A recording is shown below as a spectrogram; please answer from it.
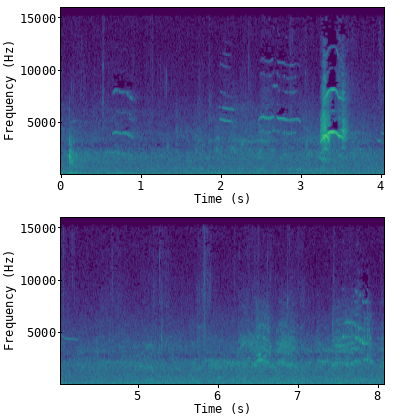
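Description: Gulls calling over a lake: scattered short, high calls, one much louder call about three seconds in and a cluster of calls near the end, with a brief sharp click at the very start.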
